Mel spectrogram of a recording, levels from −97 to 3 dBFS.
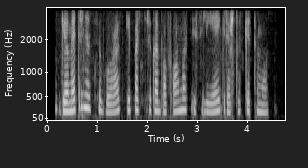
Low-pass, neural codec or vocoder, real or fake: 3.6 kHz; none; real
